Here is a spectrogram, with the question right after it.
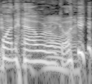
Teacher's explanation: in hour, you don't really pronounce the H.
